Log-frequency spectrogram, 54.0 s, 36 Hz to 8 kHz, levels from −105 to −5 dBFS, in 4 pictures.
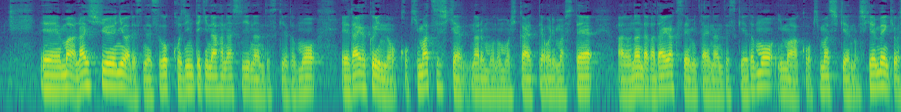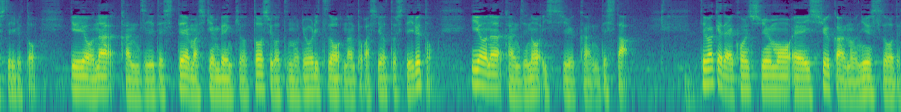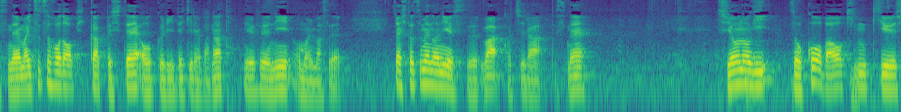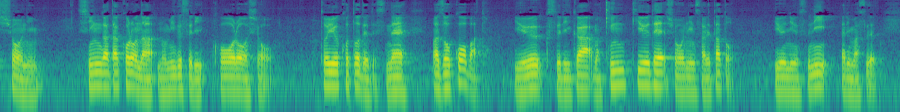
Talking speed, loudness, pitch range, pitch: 300 characters per minute, -20 LUFS, 90-115 Hz, 100 Hz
